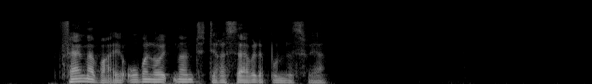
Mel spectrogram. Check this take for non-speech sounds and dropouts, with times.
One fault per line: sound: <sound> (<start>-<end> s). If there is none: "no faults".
no faults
